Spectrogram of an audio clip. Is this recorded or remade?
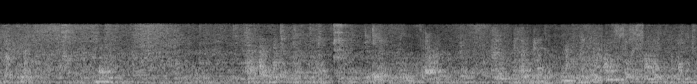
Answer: recorded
